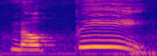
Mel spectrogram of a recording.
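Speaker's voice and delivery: high, loud cry for help; wife's narrated pain cry, pitched well up. A narrator's reading. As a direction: call out loudly for your husband, hurting. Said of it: "అంటూ గట్టిగా అరిచింది అనన్య".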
